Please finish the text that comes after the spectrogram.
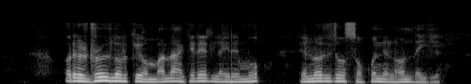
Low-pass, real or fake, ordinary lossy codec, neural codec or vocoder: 7.2 kHz; fake; none; codec, 16 kHz, 0.8 kbps, ZipCodec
